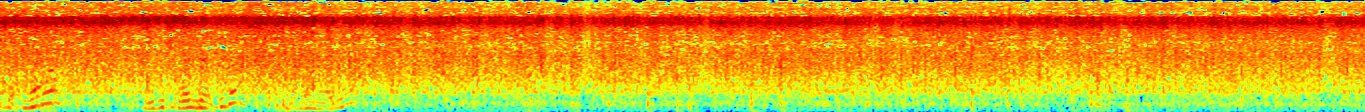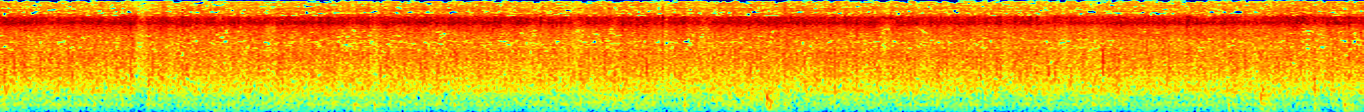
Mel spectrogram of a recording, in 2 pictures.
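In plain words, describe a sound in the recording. Greens sizzle and crackle steadily in a hot pan.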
